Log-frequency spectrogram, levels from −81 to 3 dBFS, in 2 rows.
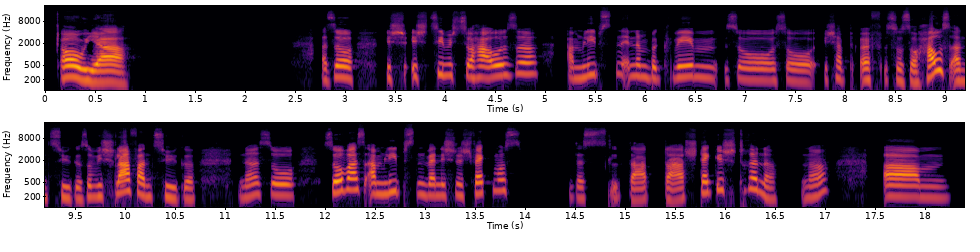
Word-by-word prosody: Oh, 230 Hz, -2 st, +9 dB
ja. 175 Hz, -4 st, +7 dB, 1.9 s
Also, 230 Hz, -2 st, +2 dB, 0.3 s
ich 225 Hz, +1 st, -3 dB
ich 235 Hz, -, -6 dB
ziehe 280 Hz, -2 st, -4 dB
mich 265 Hz, -1 st, -8 dB
zu 230 Hz, -, 0 dB
Hause 260 Hz, +6 st, +2 dB, 0.3 s
am 220 Hz, -, -7 dB
liebsten 275 Hz, +4 st, -7 dB
in 275 Hz, -, -7 dB
'nem 245 Hz, -2 st, -5 dB
bequemen 230 Hz, +1 st, -2 dB
so 195 Hz, -1 st, -6 dB
so 180 Hz, -2 st, -5 dB
ich 205 Hz, +3 st, -12 dB
habe 210 Hz, -3 st, -8 dB
öft 200 Hz, 0 st, -3 dB
so 195 Hz, 0 st, -8 dB
so 170 Hz, -1 st, -5 dB
Hausanzüge, 185 Hz, -, +2 dB
so 200 Hz, +3 st, -7 dB
wie 205 Hz, -, -4 dB
Schlafanzüge, 200 Hz, -8 st, +2 dB, 0.4 s
ne, 205 Hz, +5 st, -6 dB
so 220 Hz, -2 st, -2 dB, 0.3 s
sowas 310 Hz, -, +4 dB
am 240 Hz, 0 st, 0 dB
liebsten, 245 Hz, -3 st, -6 dB
wenn 215 Hz, 0 st, 0 dB
ich 215 Hz, -, -8 dB
nicht 220 Hz, 0 st, -8 dB
weg 245 Hz, +2 st, +3 dB
muss, 290 Hz, 0 st, -8 dB, 0.5 s
das 180 Hz, -2 st, -12 dB, 0.2 s
da 165 Hz, 0 st, -2 dB, 0.2 s
da 170 Hz, -1 st, 0 dB
stecke 255 Hz, -, -2 dB
ich 305 Hz, -, -5 dB
drinne, 255 Hz, -, -3 dB, 0.2 s
ne? 205 Hz, +9 st, -6 dB, 0.6 s
Ähm, 195 Hz, -2 st, +3 dB
220 Hz, 140 wpm, -25 LUFS, 190-245 Hz, 1.9 s, Oh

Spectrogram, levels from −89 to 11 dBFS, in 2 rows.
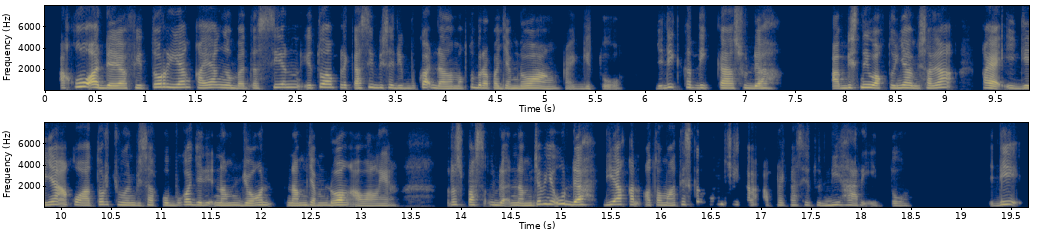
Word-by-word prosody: aku 345 Hz, +1 st, +6 dB
ada 225 Hz, -5 st, +6 dB
fitur 255 Hz, +8 st, +2 dB
yang 285 Hz, +1 st, +2 dB
kayak 255 Hz, +2 st, 0 dB
ngebatasin 235 Hz, +6 st, -3 dB
itu 235 Hz, +5 st, -3 dB
aplikasi 255 Hz, -4 st, 0 dB
bisa 250 Hz, 0 st, -3 dB
dibuka 220 Hz, +5 st, 0 dB
dalam 205 Hz, -2 st, -1 dB
waktu 205 Hz, -, -11 dB
berapa 220 Hz, -2 st, +1 dB
jam 205 Hz, -1 st, -2 dB
doang, 205 Hz, -2 st, +2 dB
kayak 185 Hz, -, -10 dB, 0.2 s
gitu. -, -, -11 dB, 0.4 s
Jadi 220 Hz, +8 st, -2 dB
ketika 235 Hz, -4 st, 0 dB
sudah 215 Hz, -1 st, -1 dB, 0.6 s
habis 220 Hz, +4 st, 0 dB
nih 275 Hz, -, +5 dB
waktunya, 230 Hz, +2 st, +3 dB
misalnya 225 Hz, +6 st, +1 dB, 0.3 s
kayak 225 Hz, -4 st, +5 dB
IG-nya 225 Hz, +5 st, +1 dB
aku 245 Hz, -, -3 dB
atur 260 Hz, +6 st, -1 dB
cuman 225 Hz, -4 st, -2 dB
bisa 210 Hz, +2 st, -5 dB
kubuka 220 Hz, +3 st, -2 dB
jadi 225 Hz, 0 st, -2 dB
6 210 Hz, 0 st, -1 dB
joan 225 Hz, +2 st, 0 dB, 0.2 s
6 200 Hz, -1 st, +1 dB
jam 210 Hz, -1 st, -2 dB
doang 230 Hz, +2 st, +5 dB
awalnya. 185 Hz, +1 st, -4 dB, 0.5 s
Terus 255 Hz, 0 st, -5 dB
pas 245 Hz, -1 st, 0 dB
udah 220 Hz, -2 st, -2 dB
6 200 Hz, -2 st, -1 dB
jam, 295 Hz, -, +1 dB
ya 295 Hz, -, +2 dB
udah, 265 Hz, -5 st, +6 dB, 0.2 s
dia 280 Hz, +4 st, +3 dB
akan 265 Hz, -1 st, -3 dB
otomatis 225 Hz, +3 st, -4 dB
kekunci, 280 Hz, 0 st, -12 dB
Kak, -, -, -8 dB
aplikasi 220 Hz, 0 st, -11 dB
itu 215 Hz, -, -9 dB
di 205 Hz, +5 st, -2 dB
hari 215 Hz, -2 st, -7 dB
itu. 185 Hz, -1 st, -11 dB, 0.9 s
Jadi, 280 Hz, +2 st, -1 dB
225 Hz, 170 wpm, -21 LUFS, 210-260 Hz, 0.9 s, aku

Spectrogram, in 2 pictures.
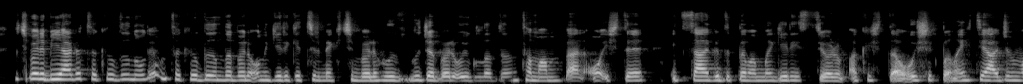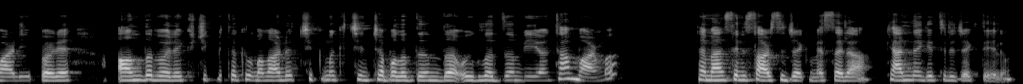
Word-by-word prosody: Hiç 255 Hz, +1 st, 0 dB
böyle 255 Hz, -2 st, +7 dB
bir 230 Hz, -, +5 dB
yerde 235 Hz, +1 st, +5 dB
takıldığın 230 Hz, -1 st, -3 dB
oluyor 225 Hz, +3 st, -3 dB
mu? 260 Hz, -, -1 dB
Takıldığında 210 Hz, -4 st, -1 dB
böyle 195 Hz, -1 st, 0 dB
onu 190 Hz, +1 st, -1 dB
geri 195 Hz, +1 st, -1 dB
getirmek 185 Hz, -2 st, -3 dB
için 185 Hz, -3 st, 0 dB
böyle 175 Hz, 0 st, +3 dB
hızlıca, 190 Hz, +1 st, 0 dB
böyle, 180 Hz, 0 st, +2 dB
uyguladığın, 175 Hz, +1 st, -3 dB
tamam 180 Hz, -2 st, -2 dB
ben 170 Hz, -, +1 dB
o, -, -, +1 dB
işte, 185 Hz, 0 st, -1 dB, 0.2 s
içsel 185 Hz, -1 st, +2 dB
gıdıklamamı 185 Hz, -2 st, -1 dB
geri 190 Hz, +2 st, 0 dB
istiyorum 185 Hz, -2 st, -1 dB
akışta, 195 Hz, +1 st, 0 dB
o -, -, +2 dB
ışık 195 Hz, +1 st, -1 dB
bana -, -, 0 dB
ihtiyacım 190 Hz, -1 st, +1 dB
var 180 Hz, -1 st, +1 dB
deyip, 185 Hz, +1 st, -11 dB
böyle, 185 Hz, 0 st, +4 dB, 0.5 s
anda, 195 Hz, +2 st, +5 dB
böyle, 185 Hz, -1 st, 0 dB
küçük 200 Hz, +3 st, -10 dB
bir -, -, -9 dB
takılmalarda 195 Hz, -2 st, -2 dB
çıkmak 210 Hz, -3 st, -4 dB
için 205 Hz, -1 st, -2 dB
çabaladığında 185 Hz, -3 st, +1 dB
uyguladığın 190 Hz, 0 st, -2 dB
bir 185 Hz, -, -9 dB
yöntem 235 Hz, +8 st, 0 dB
var 160 Hz, -, +2 dB
mı? -, -, -8 dB, 0.8 s
Hemen 195 Hz, -2 st, +4 dB
seni 200 Hz, +1 st, 0 dB
sarsacak 185 Hz, -1 st, +2 dB
mesela, 180 Hz, +2 st, -1 dB, 0.2 s
kendine 200 Hz, +2 st, +2 dB
getirecek 190 Hz, -, -6 dB
diyelim. -, -, -7 dB
190 Hz, 155 wpm, -23 LUFS, 185-205 Hz, 0.8 s, böyle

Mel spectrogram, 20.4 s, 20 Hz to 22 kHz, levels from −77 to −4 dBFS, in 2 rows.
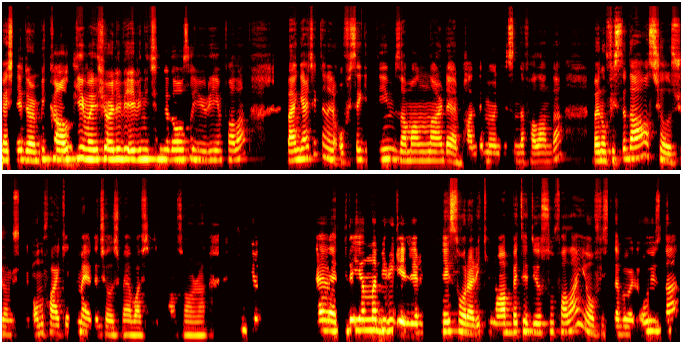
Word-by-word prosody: ve 185 Hz, -, +3 dB
şey 195 Hz, 0 st, -2 dB
diyorum 180 Hz, 0 st, +3 dB
"Bir 205 Hz, -, -3 dB
kalkayım 205 Hz, +3 st, +4 dB
hani 200 Hz, 0 st, +6 dB
şöyle 205 Hz, 0 st, +4 dB
bir 205 Hz, -1 st, +4 dB
evin 195 Hz, +1 st, +3 dB
içinde 205 Hz, -1 st, +1 dB
de 195 Hz, -, -2 dB
olsa 200 Hz, +1 st, 0 dB
yürüyeyim." 190 Hz, 0 st, -7 dB
falan. 195 Hz, +3 st, -5 dB, 0.6 s
Ben 185 Hz, +2 st, +4 dB
gerçekten 235 Hz, +6 st, -2 dB
hani 200 Hz, -3 st, -2 dB
ofise 170 Hz, +4 st, -2 dB
gittiğim 200 Hz, +2 st, -7 dB
zamanlarda 175 Hz, -1 st, -2 dB
yani 150 Hz, -5 st, -3 dB
pandemi 155 Hz, +3 st, -8 dB
öncesinde 165 Hz, -3 st, -5 dB
falan 165 Hz, +1 st, -5 dB
da, 225 Hz, +8 st, -9 dB, 0.4 s
ben 175 Hz, +1 st, +2 dB
ofiste 185 Hz, +4 st, +5 dB
daha 235 Hz, +5 st, +4 dB
az 275 Hz, -, +5 dB
çalışıyormuşum. 155 Hz, -5 st, -3 dB
Onu 155 Hz, +4 st, -6 dB
fark 165 Hz, -2 st, -3 dB
ettim, 175 Hz, +3 st, -7 dB
evde 155 Hz, -3 st, -2 dB
çalışmaya 140 Hz, -2 st, -5 dB
başladıktan 135 Hz, -, -8 dB
sonra. 130 Hz, 0 st, -8 dB, 0.5 s
Çünkü 230 Hz, -, -8 dB, 1.0 s
evet, 210 Hz, -2 st, +5 dB
bir 205 Hz, -, -4 dB
de 225 Hz, 0 st, +4 dB
yanına 225 Hz, -1 st, +4 dB
biri 215 Hz, 0 st, +1 dB
gelir, 185 Hz, -3 st, +4 dB, 0.3 s
şey 195 Hz, +1 st, +4 dB
sorar, 185 Hz, -6 st, +5 dB
iki 170 Hz, +4 st, -9 dB
muhabbet 180 Hz, +1 st, 0 dB
ediyorsun 180 Hz, -1 st, -2 dB
falan 190 Hz, -, -2 dB
ya 290 Hz, -, -5 dB
ofiste 155 Hz, -1 st, -6 dB
böyle. 150 Hz, -1 st, -3 dB
O 200 Hz, -, -2 dB
yüzden, 210 Hz, +1 st, -3 dB
190 Hz, 160 wpm, -20 LUFS, 165-205 Hz, 1.0 s, hani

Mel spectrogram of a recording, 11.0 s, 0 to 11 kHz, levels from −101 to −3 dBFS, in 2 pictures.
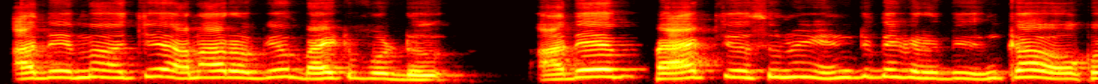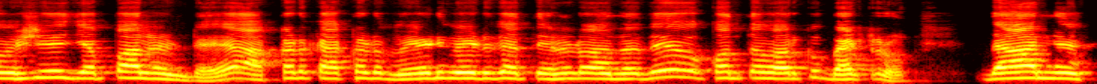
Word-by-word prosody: అదేమో 260 Hz, +3 st, -2 dB
వచ్చి 255 Hz, +4 st, -7 dB
అనారోగ్యం, 260 Hz, +2 st, -1 dB
బయట 225 Hz, +1 st, +4 dB
ఫుడ్డు. 190 Hz, -5 st, 0 dB, 0.7 s
అదే 275 Hz, +8 st, +4 dB, 0.3 s
ప్యాక్ 250 Hz, +5 st, +3 dB
చేసుకుని, 275 Hz, +1 st, -4 dB
ఇంటి 265 Hz, +3 st, -5 dB
దగ్గరకి 250 Hz, -5 st, -3 dB
తీ 230 Hz, -, -5 dB
ఇంకా 265 Hz, +4 st, -1 dB, 0.2 s
ఒక 210 Hz, -, -11 dB
విషయం 260 Hz, +4 st, 0 dB
జెప్పాలంటే 220 Hz, -, 0 dB, 0.2 s
అక్కడికక్కడ 235 Hz, +2 st, -3 dB
వేడివేడిగా 225 Hz, +2 st, +3 dB
తినడం 220 Hz, +1 st, 0 dB
అన్నదే 210 Hz, +5 st, 0 dB, 0.2 s
కొంతవరకు 235 Hz, -1 st, 0 dB
బెటరూ. 190 Hz, -6 st, -1 dB, 0.5 s
దాన్ని, 235 Hz, 0 st, +5 dB
235 Hz, 120 wpm, -20 LUFS, 220-255 Hz, 0.7 s, దాన్ని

